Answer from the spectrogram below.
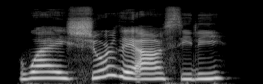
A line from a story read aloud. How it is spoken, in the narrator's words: giggled Hélène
